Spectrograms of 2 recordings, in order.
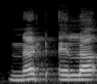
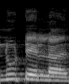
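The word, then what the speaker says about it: Nutella: company ತಯಾರಿಸು ಸುತ್ತದೆ ಜಾಗತಿಕವಾಗಿ ಇದರ ಅಧಿಕೃತ ಉಚ್ಚಾರಣೆ ನಟ್ ಎಲ್ಲ ಅಲ್ಲ ಬದಲಿಗೆ ನೂಟೆಲ್ಲ ನೂಟೆಲ್ಲ ನಿಮಗೆ ನನ್ನ ರಿಸರ್ಚ್ ಮತ್ತು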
